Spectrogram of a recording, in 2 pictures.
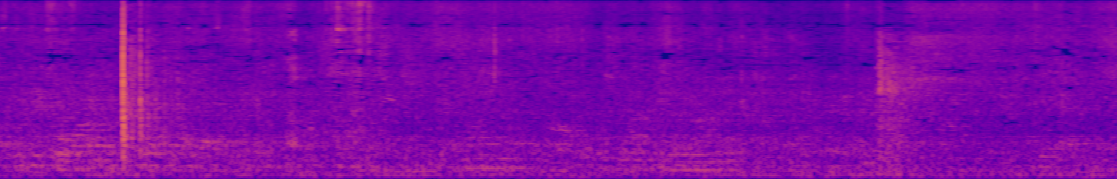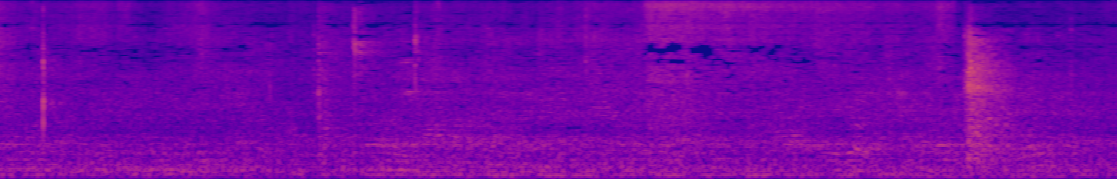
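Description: Game pieces tap and click on a table.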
